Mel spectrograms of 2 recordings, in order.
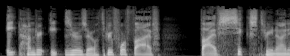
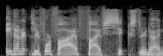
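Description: First: The number is said slowly. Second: The number is said at normal quick pace.

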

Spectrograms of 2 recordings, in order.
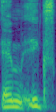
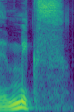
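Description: First: It is spoken as two separate letter names. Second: It is spoken as one word, like mix. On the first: The speaker calls it wrong. "אני מבטא את זה MX כדי שתבינו" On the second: The speaker calls it right. "הביטוי הנכון הוא מיקס"

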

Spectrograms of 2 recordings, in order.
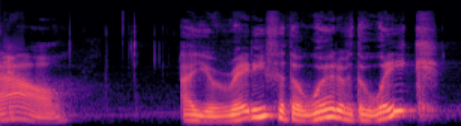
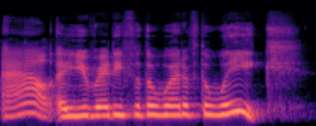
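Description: First: It is said with big, dramatic energy. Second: It is said plainly, without dramatic energy. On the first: The speaker calls it right. "I'll try it again" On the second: The speaker calls it wrong. "you didn't give me the big dramatic opening"

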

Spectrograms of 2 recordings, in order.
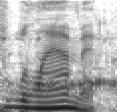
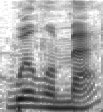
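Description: First: The ending sounds like 'damn it'. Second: The ending does not sound like 'damn it'. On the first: The speaker calls it right. "But it's Willamette. Rhymes with damn it" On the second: The speaker calls it wrong. "you might want to say Willamette"

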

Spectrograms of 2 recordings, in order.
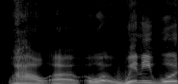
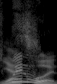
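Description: First: The name is said with three syllables. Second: The name is said with two syllables. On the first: This is how the Oklahoma town is named. "It looks like Wynwood, PA, but it's Winnie" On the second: This is how the Pennsylvania place is named. "these morons are mispronouncing it. It's Wynwood"

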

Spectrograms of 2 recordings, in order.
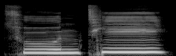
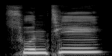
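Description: First: It is said slowly and carefully. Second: It is said at a natural speed. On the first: "and then slowly" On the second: "First natural speed"

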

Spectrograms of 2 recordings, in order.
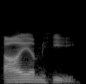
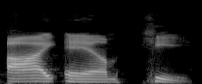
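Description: First: It is said matter-of-factly at normal volume. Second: It is said with a raised voice.

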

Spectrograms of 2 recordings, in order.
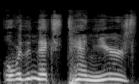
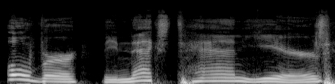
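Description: First: It is said at normal speed. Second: It is said very slowly.

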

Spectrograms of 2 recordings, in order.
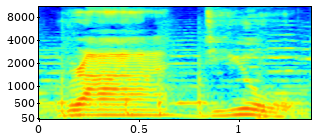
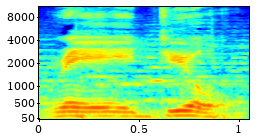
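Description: First: The word uses standard Malay baku pronunciation. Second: The word uses a common everyday pronunciation. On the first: The speaker calls it right. "根据sebutan baku，在这里我们应该念成radio" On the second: The speaker calls it wrong. "一般我们都会念成radio"

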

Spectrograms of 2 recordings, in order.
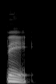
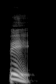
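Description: First: The syllable is mid-pitched and cut off abruptly. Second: The syllable is high and cut off abruptly. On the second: "high stop"

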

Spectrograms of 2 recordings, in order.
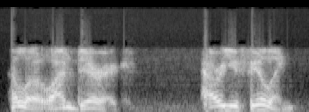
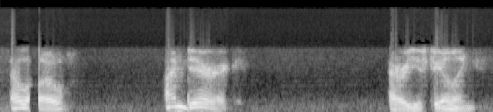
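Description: First: It is said in a plain, neutral tone. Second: It is said with caring, sexy warmth.

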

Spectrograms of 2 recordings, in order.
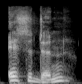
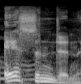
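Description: First: The middle N sound is dropped. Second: The middle N sound is clearly pronounced. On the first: The speaker calls it wrong. "Essendon is not a place. It doesn't exist" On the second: The speaker calls it right. "put the N in Essendon"

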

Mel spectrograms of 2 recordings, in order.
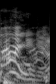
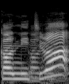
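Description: First: It is said in a Pikachu voice. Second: It is said in her own natural voice.

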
